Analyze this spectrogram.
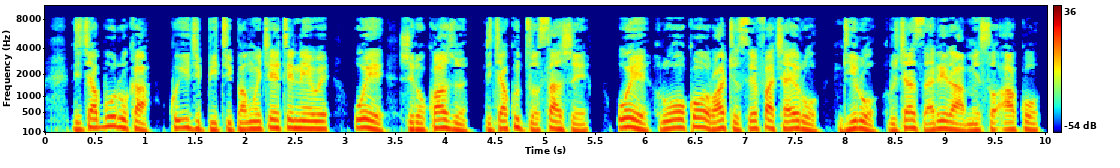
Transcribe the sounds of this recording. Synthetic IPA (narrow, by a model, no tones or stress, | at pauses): ndit͡ʃaɓuɾukakuid͡ʒipitipamwe̞t͡ʃe̞te̞ne̞ːwe̞ | uje̞ʐ̥iɾo̞kwaʐo̞ndit͡ʃakud͡zo̞saːʐe | uje̞ruoko̞rwad͡ʒo̞se̞fat͡ʃairwo̞ndiɾo̞rut͡ʃazaɾiɾame̞so̞ʔaːko̞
